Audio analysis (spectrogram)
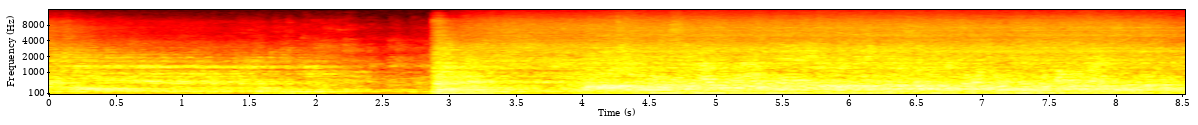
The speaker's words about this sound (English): That's a toilet flushing. The concrete walls bounced around the sound, creating a wave of noise.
